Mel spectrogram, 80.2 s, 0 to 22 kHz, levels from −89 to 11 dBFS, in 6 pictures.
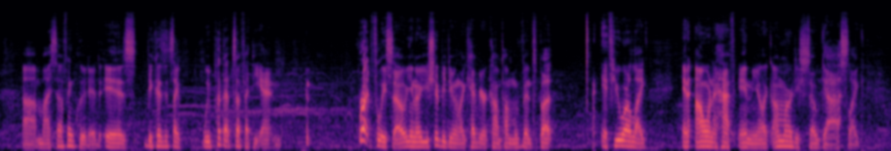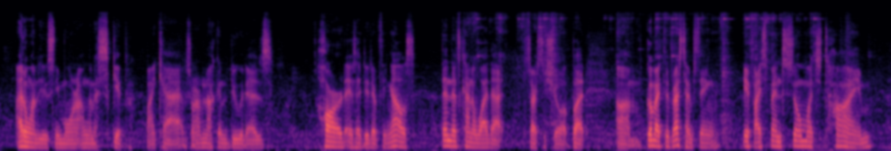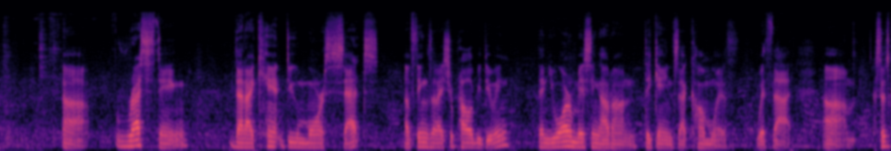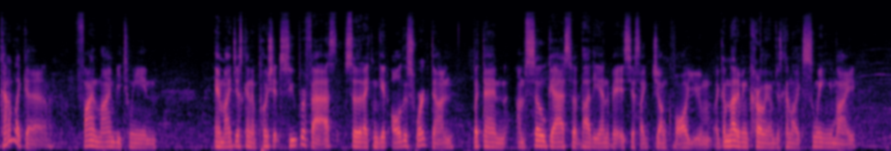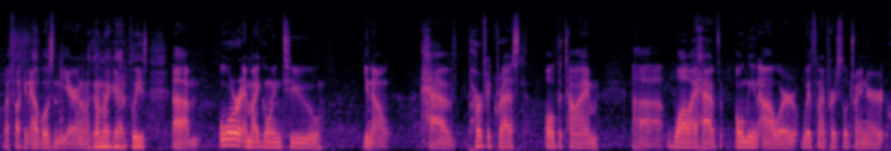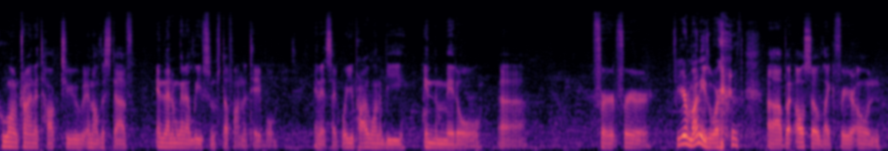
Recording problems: murmuring crowd; faint; throughout; 25 dB below the speech
jangling keys; faint; from 20 to 28 s; peak 10 dB below the speech

